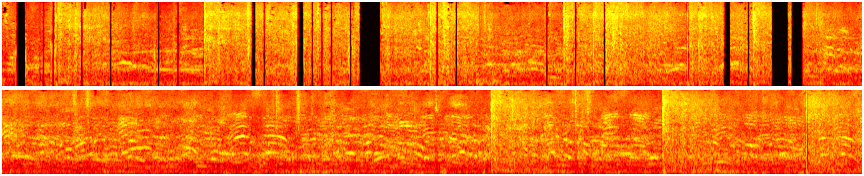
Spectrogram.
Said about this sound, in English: Sounds of gunshots as the protesters came under fire last night. It was unclear who opened fire at the Lekki Lagos toll plaza.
